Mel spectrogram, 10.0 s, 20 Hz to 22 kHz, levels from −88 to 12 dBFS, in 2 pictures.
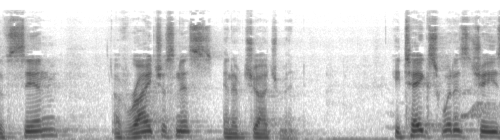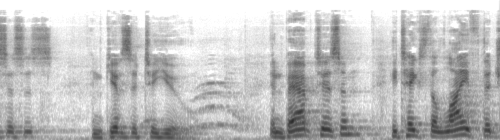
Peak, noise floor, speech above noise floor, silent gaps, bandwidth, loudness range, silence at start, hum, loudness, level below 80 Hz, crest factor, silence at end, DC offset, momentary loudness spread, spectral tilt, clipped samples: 0 dBFS; -45 dBFS; 26 dB; none; 16.5 kHz; 4 LU; 0 s; none; -19 LUFS; -48 dBFS; 20 dB; 0 s; under 0.1%; 17 LU; -4 dB/octave; under 0.1%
